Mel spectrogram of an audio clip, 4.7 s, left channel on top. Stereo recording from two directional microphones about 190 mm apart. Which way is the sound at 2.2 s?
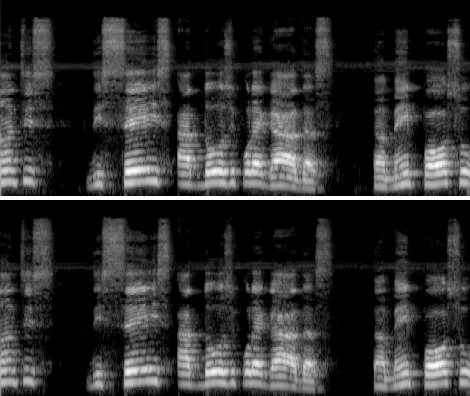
25° right (ahead or behind).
